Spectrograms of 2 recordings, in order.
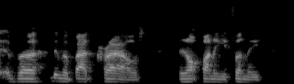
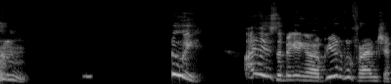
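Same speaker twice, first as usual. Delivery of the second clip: put-on, sing-song, lilting Irish accent, pitched up; 8 semitones higher, 4 dB louder than usual. In an accent-guessing game, quoting a film line for Alfred, Irish accent. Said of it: "but the accent was Irish".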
